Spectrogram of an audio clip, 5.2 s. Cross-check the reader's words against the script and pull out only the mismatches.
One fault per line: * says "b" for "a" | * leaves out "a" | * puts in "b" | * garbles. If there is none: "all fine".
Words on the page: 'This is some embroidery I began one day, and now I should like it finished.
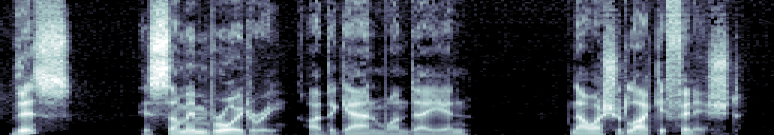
* says "in" for "and"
